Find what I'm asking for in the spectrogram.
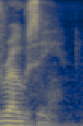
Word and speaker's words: Rosie: My name is Rosie. Kind of funny now that it rhymes with nosy.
